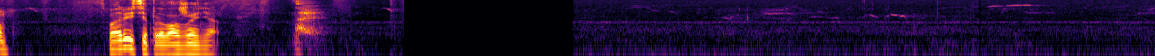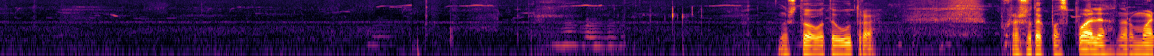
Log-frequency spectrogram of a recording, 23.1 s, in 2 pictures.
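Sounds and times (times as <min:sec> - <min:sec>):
outdoor background hiss and hum: 0:05.8 - 0:23.0
birds chirping and whistling: 0:06.3 - 0:23.0.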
